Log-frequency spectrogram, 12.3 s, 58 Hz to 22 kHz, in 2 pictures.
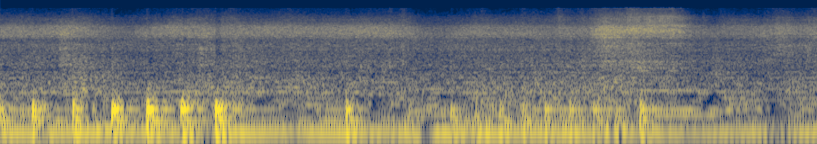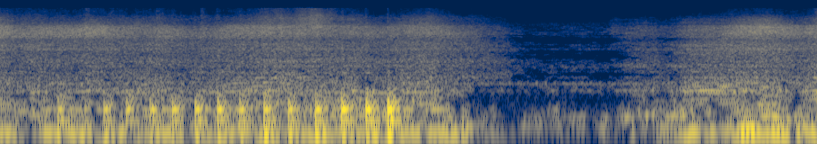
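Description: Fist knocking repeatedly on a large glazed 60x60 floor tile, bedding it into the mortar: a run of quick knocks in the first couple of seconds and another from about the middle to near the end.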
